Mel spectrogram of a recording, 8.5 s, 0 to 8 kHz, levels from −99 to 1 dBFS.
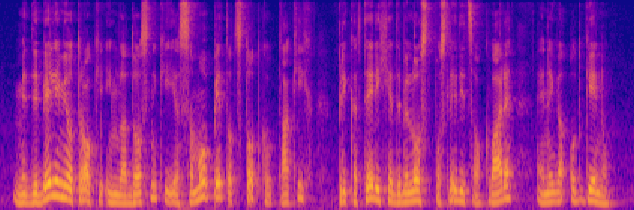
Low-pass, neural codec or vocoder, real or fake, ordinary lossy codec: none; none; real; none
